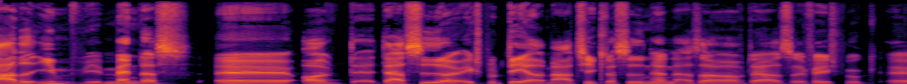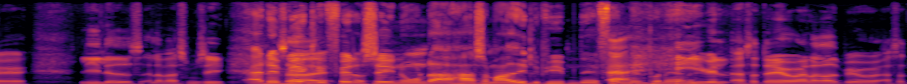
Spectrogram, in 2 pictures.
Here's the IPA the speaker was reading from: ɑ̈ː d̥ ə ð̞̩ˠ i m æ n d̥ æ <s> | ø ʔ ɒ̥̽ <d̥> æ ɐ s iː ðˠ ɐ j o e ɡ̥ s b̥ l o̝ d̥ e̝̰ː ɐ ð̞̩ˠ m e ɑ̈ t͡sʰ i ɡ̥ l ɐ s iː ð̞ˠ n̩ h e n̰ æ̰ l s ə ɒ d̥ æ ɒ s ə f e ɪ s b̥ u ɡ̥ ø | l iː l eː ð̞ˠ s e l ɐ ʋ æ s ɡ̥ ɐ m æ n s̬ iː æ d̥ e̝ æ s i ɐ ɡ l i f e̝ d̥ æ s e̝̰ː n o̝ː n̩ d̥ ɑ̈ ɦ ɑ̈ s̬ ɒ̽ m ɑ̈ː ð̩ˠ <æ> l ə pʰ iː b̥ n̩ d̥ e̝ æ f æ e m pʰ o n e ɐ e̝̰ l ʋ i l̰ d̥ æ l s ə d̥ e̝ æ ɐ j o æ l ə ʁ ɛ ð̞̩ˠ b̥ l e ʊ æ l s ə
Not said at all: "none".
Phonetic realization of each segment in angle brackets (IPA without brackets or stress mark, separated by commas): s, d̥, i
